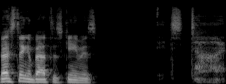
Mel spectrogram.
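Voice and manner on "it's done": half-joking, confidential, secretive aside. Talking with a co-host about a game, saying it very quietly. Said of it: "I'm going to say this very quietly".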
